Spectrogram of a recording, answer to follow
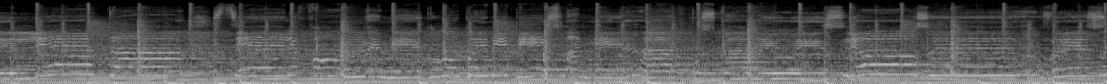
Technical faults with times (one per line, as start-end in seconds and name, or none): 8.01 dropped samples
